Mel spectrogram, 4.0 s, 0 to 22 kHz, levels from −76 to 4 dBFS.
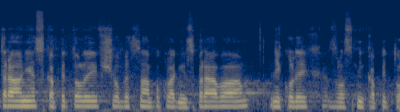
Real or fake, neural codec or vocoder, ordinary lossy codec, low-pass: real; none; Opus, 16 kbps; 14.4 kHz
